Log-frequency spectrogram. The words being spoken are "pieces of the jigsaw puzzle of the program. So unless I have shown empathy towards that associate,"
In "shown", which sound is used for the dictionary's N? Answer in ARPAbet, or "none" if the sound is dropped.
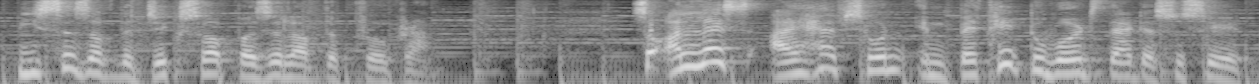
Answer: N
